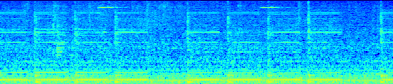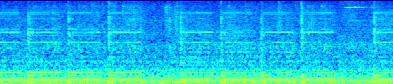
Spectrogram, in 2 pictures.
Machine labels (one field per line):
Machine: slide rail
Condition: normal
